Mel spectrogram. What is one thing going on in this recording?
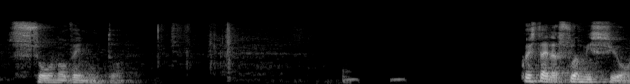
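A middle-aged man speaks calmly and close to the microphone, with pauses.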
